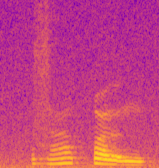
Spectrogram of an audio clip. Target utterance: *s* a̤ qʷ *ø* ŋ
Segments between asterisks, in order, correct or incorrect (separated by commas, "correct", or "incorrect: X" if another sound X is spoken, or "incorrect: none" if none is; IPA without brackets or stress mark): incorrect: z, incorrect: ə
